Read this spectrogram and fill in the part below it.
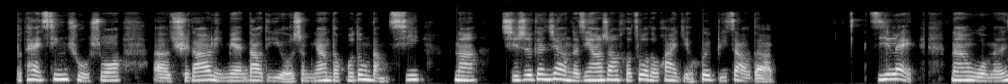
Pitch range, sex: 175-220 Hz, female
